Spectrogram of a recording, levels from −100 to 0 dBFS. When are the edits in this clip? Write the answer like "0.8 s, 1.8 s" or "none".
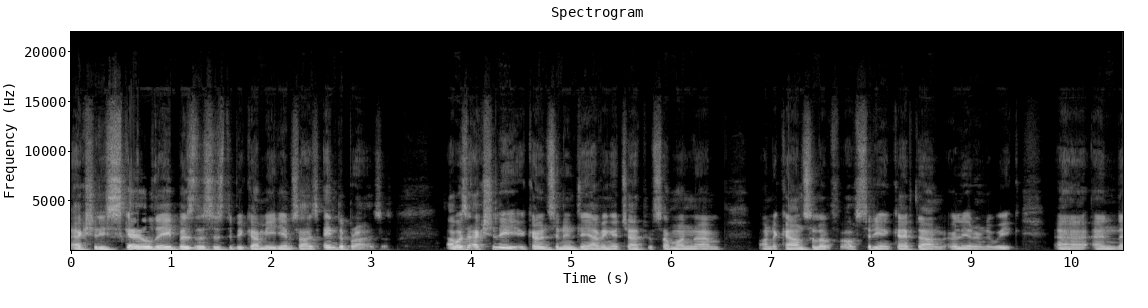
3.6 s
